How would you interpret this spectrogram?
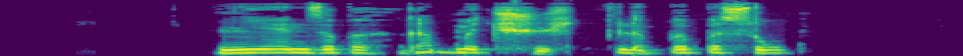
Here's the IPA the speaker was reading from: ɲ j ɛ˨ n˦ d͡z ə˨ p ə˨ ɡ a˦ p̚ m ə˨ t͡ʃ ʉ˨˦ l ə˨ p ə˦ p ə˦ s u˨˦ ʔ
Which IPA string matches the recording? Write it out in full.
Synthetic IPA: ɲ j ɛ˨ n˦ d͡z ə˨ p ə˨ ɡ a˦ p̚ m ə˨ t͡ʃ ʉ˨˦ l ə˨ p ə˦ p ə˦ s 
